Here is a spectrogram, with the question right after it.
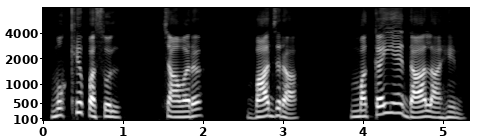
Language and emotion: Sindhi, neutral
